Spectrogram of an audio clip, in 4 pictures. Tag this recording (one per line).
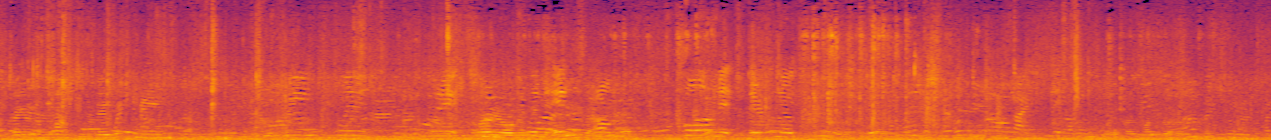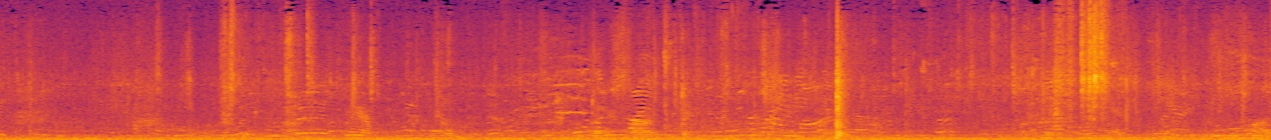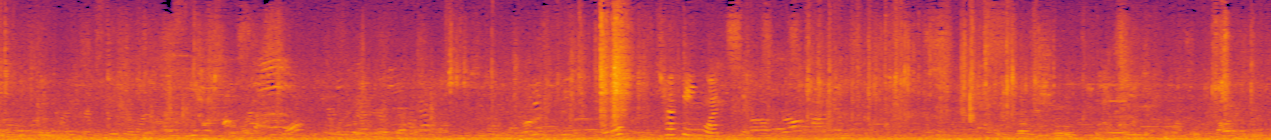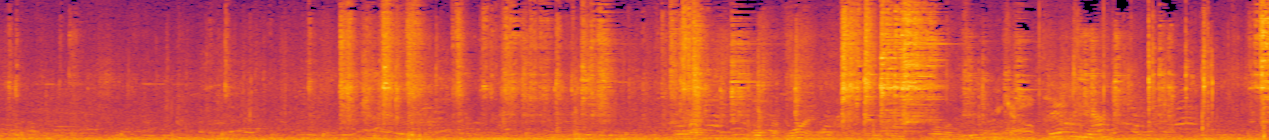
field-recording
interior
crowd
shopping
christmas
store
